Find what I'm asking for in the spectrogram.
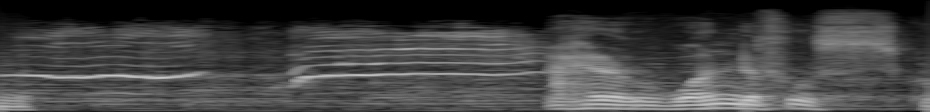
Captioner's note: screaming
